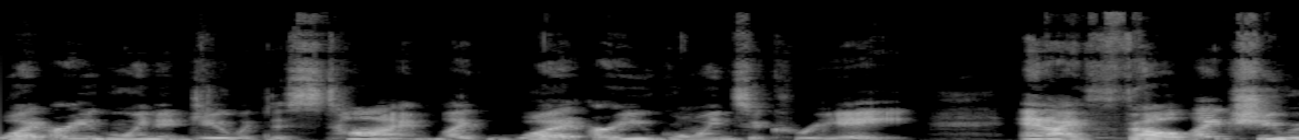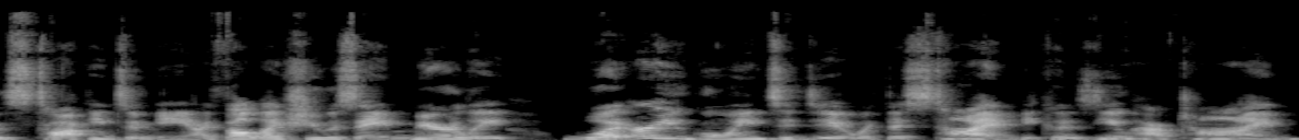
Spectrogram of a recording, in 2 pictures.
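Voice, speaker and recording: In a normal speaking voice with an American accent, a woman speaks at a fairly high pitch with ordinary pitch variation and big swings in loudness. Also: fairly slow pace. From northern California. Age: 30s. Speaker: podcast host. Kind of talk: casual monologue.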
